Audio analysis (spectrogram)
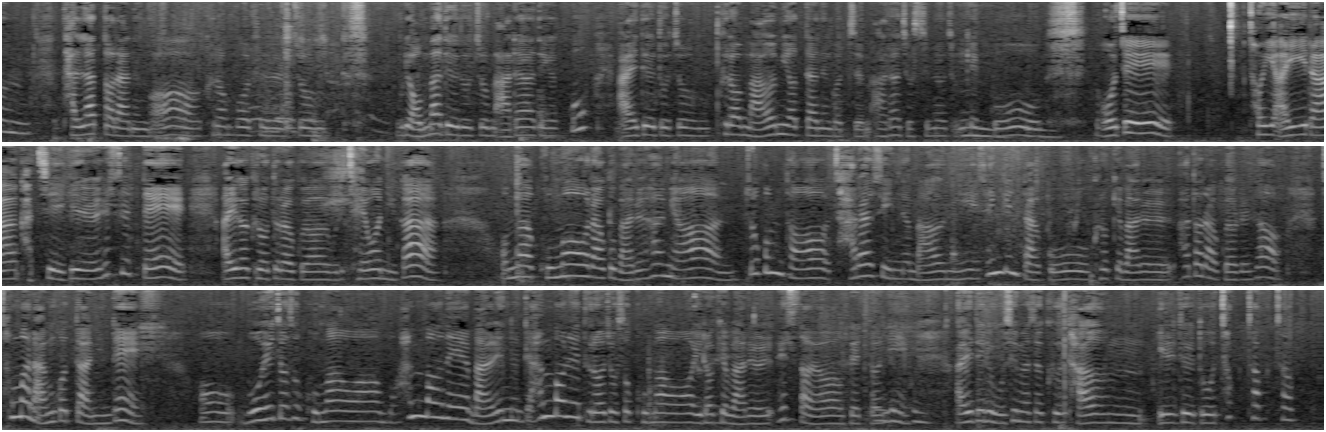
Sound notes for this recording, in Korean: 인터넷라디오 방송이 시작된이래 최고로 많은 인원이 최고로 시끌거리는 녹음을 무사히 마쳤습니다. 진관동 은빛초등학교에 다니고 있는 학생들과 학부모님들이 방학을 맞아 특별한 추억을 만들고자 방송국을 찾았는데요. 녹음실은 그야말로 폭풍의 현장이었습니다.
